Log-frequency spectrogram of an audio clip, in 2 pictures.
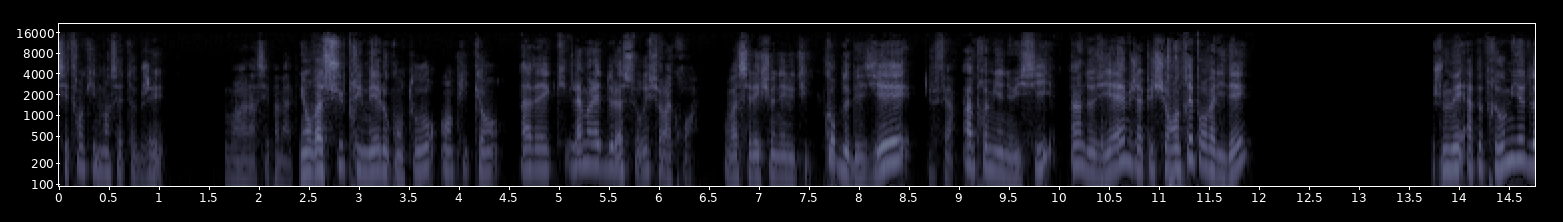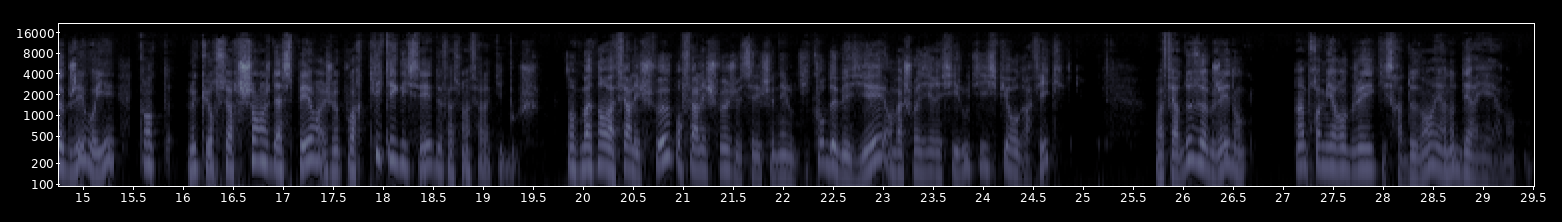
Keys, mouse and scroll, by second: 0.4 click, 0.9 click, 6.2 click, 7.5 click, 9.2 click, 10.1 click, 11.1 Return, 13.0 click, 17.9-19.6 drag, 22.3 click, 24.5 click, 24.9 click.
